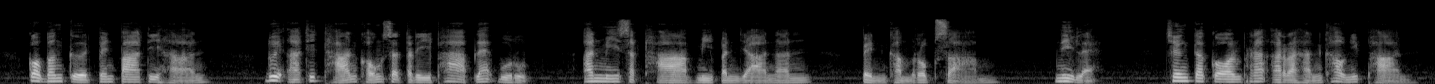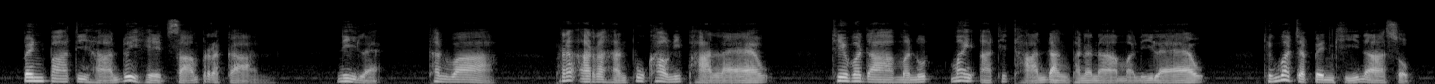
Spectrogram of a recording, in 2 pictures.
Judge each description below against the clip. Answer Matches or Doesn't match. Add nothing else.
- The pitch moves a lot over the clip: Matches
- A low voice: Matches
